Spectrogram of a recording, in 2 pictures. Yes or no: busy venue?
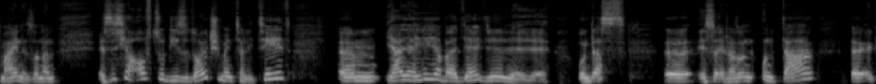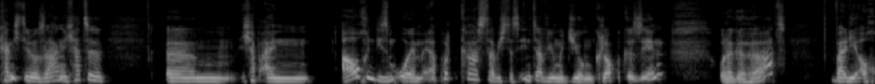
no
